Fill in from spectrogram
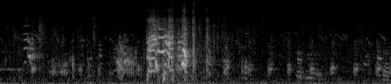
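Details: Hens and roosters in a flock; a loud, harsh burst of squawking cackles mid-way rises above steady, irregular clucking from several birds.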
